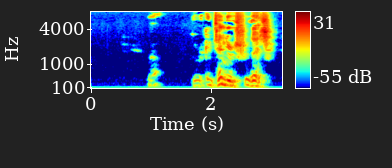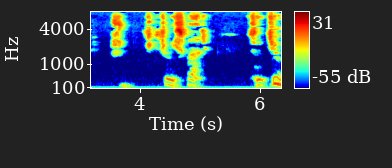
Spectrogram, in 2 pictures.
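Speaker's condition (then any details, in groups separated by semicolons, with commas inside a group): Parkinson's; attributed to Agent Orange exposure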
